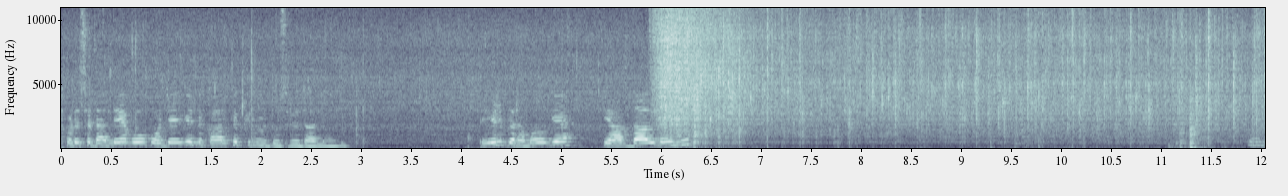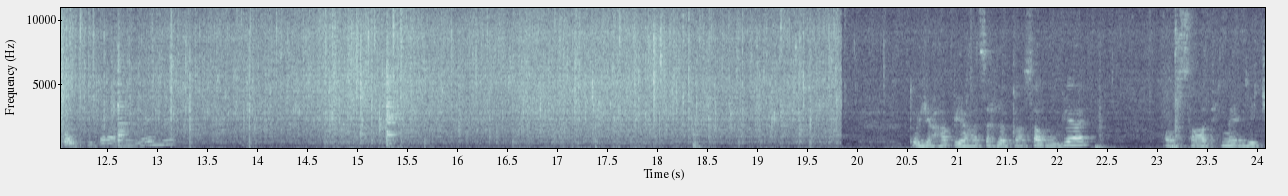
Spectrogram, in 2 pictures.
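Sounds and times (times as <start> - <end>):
onions sizzling in hot oil: 0.0 - 24.0
spoon clicking against pan: 15.2 - 15.5.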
